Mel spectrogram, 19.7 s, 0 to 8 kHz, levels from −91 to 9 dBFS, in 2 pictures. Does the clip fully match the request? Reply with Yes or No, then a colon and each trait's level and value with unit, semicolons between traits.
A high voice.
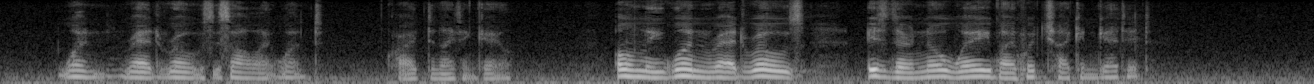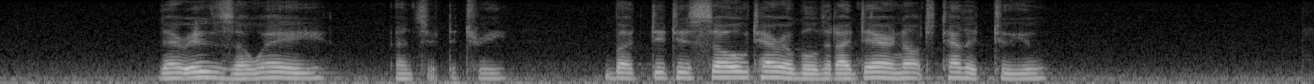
No: medium, 150 Hz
